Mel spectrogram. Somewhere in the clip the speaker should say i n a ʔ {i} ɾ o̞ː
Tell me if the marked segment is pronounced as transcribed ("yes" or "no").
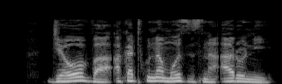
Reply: no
